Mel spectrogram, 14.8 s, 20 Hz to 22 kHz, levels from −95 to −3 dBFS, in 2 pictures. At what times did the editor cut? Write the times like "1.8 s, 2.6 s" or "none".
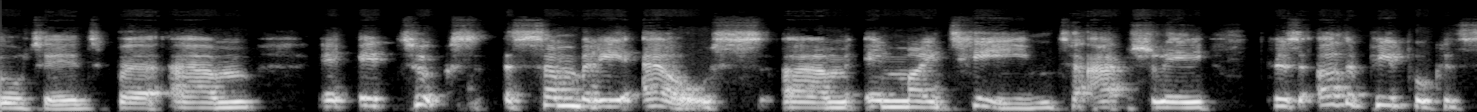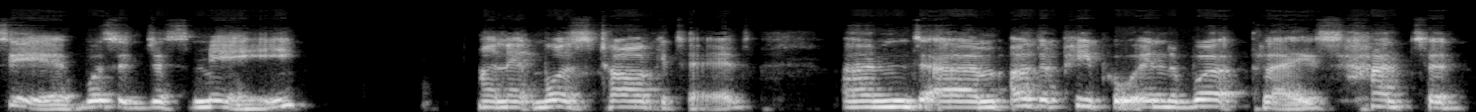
none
